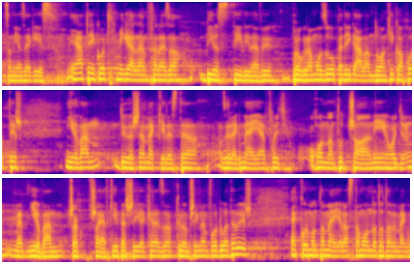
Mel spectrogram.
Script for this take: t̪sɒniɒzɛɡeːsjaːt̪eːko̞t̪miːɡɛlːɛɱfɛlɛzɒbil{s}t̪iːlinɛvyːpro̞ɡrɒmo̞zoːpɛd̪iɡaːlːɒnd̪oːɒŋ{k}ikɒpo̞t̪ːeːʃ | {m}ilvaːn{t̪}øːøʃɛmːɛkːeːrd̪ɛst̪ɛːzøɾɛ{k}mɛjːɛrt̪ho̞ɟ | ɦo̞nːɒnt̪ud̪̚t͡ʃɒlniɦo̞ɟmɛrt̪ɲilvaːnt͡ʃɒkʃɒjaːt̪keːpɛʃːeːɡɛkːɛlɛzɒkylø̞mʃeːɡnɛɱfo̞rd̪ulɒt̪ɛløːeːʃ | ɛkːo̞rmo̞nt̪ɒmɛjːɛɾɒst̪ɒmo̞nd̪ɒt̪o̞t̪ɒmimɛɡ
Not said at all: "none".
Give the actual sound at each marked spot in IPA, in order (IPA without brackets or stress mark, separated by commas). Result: s, k, ɲ, d̪, ɡ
